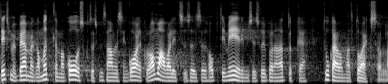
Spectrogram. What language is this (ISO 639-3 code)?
est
